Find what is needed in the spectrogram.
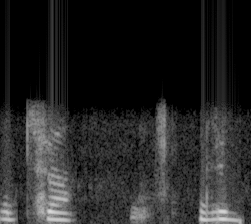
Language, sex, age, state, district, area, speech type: Hindi, female, 18-30, Madhya Pradesh, Bhopal, urban, conversation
